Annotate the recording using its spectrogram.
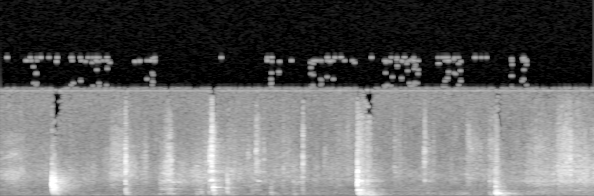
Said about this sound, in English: How about a fire? Think the fireplace works? Sure.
